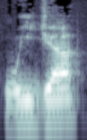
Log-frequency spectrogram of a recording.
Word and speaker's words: Ouija: Some people want to call them Ouija boards, okay? Me, I prefer to call them, as it's pronounced, Ouija, okay?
